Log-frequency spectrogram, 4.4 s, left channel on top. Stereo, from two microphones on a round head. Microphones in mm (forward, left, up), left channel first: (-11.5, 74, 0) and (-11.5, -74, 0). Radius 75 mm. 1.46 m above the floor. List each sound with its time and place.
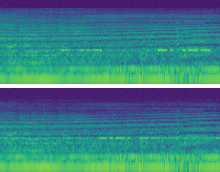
0.0 s a helicopter: 80° left; by 4.4 s 40° left (ahead or behind)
